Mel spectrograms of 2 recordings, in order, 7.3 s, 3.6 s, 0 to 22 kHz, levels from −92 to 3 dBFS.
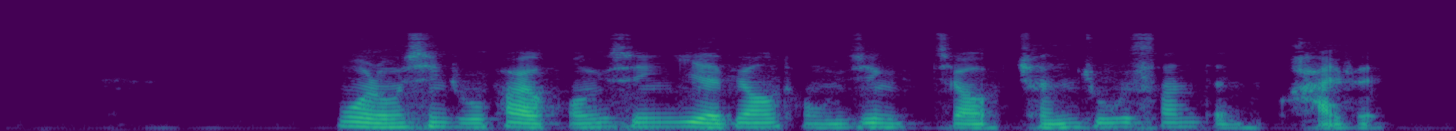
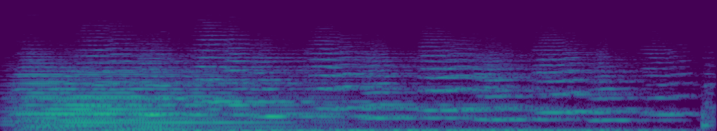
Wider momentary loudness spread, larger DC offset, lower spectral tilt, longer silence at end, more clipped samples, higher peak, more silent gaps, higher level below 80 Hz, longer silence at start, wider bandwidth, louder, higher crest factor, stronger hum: about the same, 13 LU vs 12 LU; neither; about the same, -6.5 dB/octave vs -6 dB/octave; first, 0.35 s vs 0 s; neither; first, -14 dBFS vs -24 dBFS; neither; second, -66 dBFS vs -54 dBFS; first, 1.7 s vs 0 s; second, 7.6 kHz vs 12.5 kHz; first, -36 LUFS vs -42 LUFS; about the same, 22 dB vs 18 dB; neither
